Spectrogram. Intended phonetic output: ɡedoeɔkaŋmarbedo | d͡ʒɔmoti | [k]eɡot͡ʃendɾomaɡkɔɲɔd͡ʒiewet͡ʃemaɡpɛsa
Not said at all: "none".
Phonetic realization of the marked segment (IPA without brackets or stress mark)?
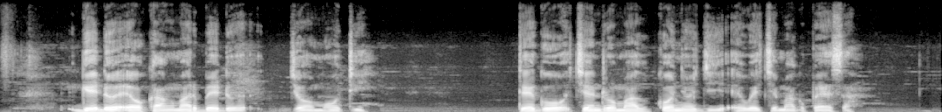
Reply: t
